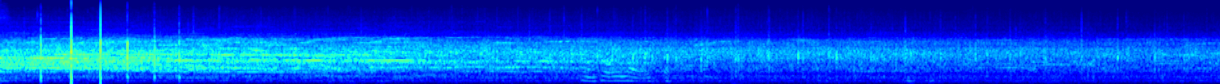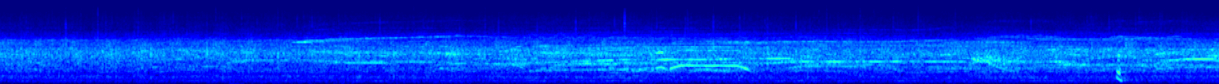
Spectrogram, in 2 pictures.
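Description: A commencement crowd applauds and cheers for Doctor of Pharmacy graduates from the Chicago campus, a long, moderately distant ovation with scattered whoops, slowly easing and then swelling again.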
